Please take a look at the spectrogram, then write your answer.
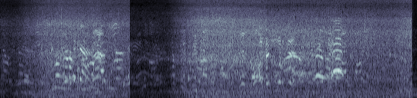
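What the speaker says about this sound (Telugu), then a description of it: "సో కాంతన్పార వాటర్ ఫాల్స్కి వచ్చినాం" Kanthanpara waterfall in Wayanad rushes in a steady broadband roar with wind buffeting the microphone, and people talk over the water.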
